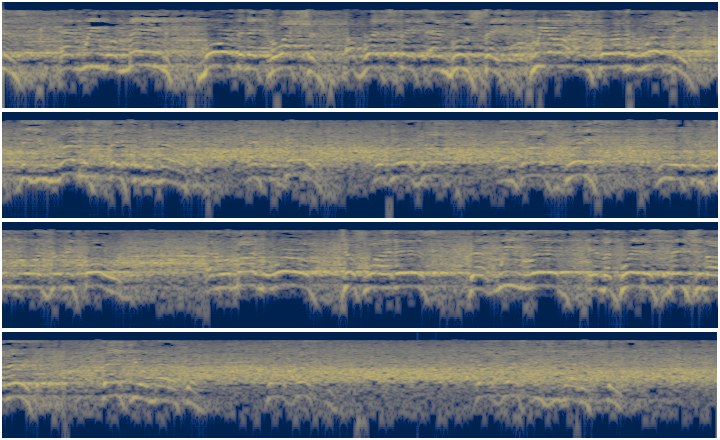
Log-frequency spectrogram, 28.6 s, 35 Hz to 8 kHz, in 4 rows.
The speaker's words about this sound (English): All right, so all these people cheering for Barack Obama being reelected, listening to that rhetoric sounds a lot like things were 4 years ago.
